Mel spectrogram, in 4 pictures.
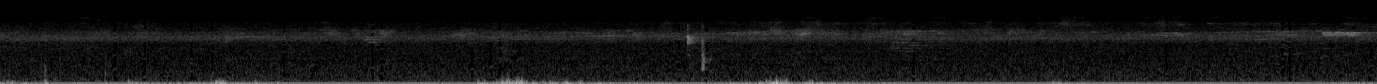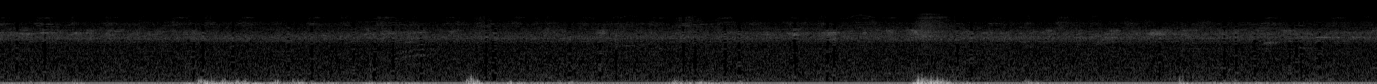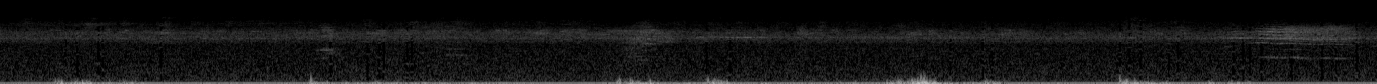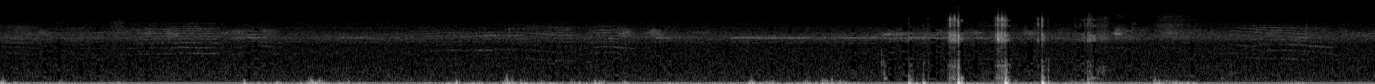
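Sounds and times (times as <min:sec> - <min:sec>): faint high-pitched hiss: 0:00.0 - 0:55.0
low hum: 0:43.6 - 0:53.7.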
